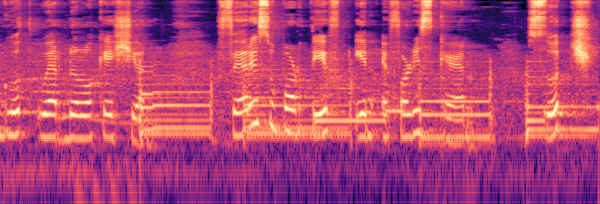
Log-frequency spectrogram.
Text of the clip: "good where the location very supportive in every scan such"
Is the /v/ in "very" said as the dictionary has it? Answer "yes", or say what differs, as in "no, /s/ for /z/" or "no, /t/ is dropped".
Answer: no, /f/ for /v/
